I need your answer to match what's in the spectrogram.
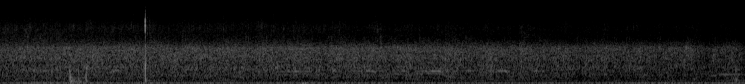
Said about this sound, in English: Clap your hands, everybody, unto the Lord.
